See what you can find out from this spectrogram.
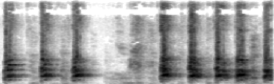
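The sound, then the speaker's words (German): A dog named Blacky barks in a quick series of sharp, mid-pitched yaps, about eight in all, with a short pause partway through before the barking resumes in a steady rhythm. “Er kann laut sein.”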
